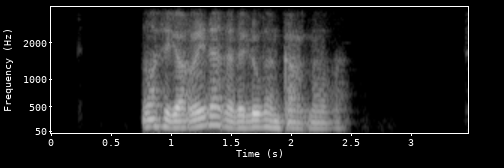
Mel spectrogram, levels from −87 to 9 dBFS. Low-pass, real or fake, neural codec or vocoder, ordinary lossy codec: 3.6 kHz; fake; codec, 16 kHz, 0.5 kbps, FunCodec, trained on LibriTTS, 25 frames a second; Opus, 32 kbps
